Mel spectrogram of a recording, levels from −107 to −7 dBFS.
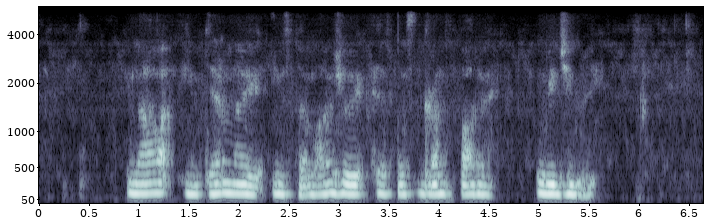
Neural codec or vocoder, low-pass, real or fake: codec, 16 kHz, 4.8 kbps, FACodec; 5.4 kHz; fake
